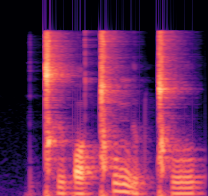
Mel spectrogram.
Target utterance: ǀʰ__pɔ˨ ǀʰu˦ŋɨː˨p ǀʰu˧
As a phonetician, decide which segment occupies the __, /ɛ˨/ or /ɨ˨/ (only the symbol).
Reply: ɨ˨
